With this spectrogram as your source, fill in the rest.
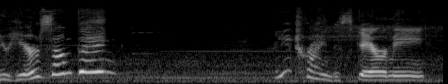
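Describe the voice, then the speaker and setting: A put-on character voice moves at a fairly slow pace. Background noise is clearly heard. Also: female-sounding voice, fairly high pitch for a woman. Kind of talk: bedtime story character voice for children. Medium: read story. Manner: nervous, panicky, whispering then crying for help.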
